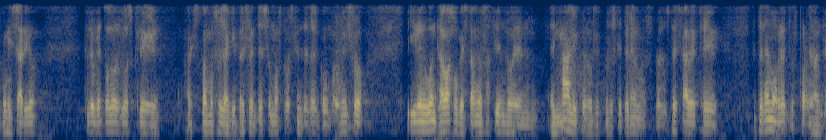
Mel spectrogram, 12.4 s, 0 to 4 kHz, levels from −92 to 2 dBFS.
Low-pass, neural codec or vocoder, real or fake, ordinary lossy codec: 3.6 kHz; codec, 44.1 kHz, 2.6 kbps, DAC; fake; none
